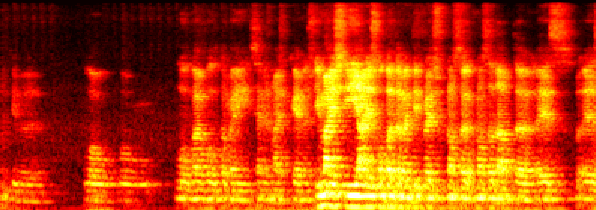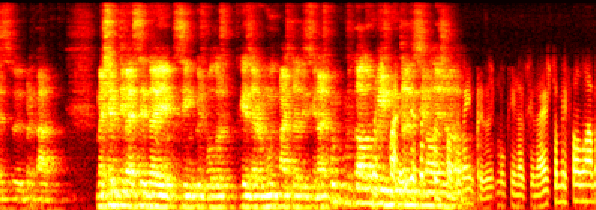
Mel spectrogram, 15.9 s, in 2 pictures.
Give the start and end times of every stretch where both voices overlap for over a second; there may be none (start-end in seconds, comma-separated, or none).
12.9-14.1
